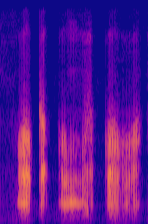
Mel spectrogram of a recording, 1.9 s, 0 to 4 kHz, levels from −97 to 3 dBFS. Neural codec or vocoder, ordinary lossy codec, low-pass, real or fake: autoencoder, 44.1 kHz, a latent of 192 numbers a frame, MeloTTS; none; 3.6 kHz; fake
